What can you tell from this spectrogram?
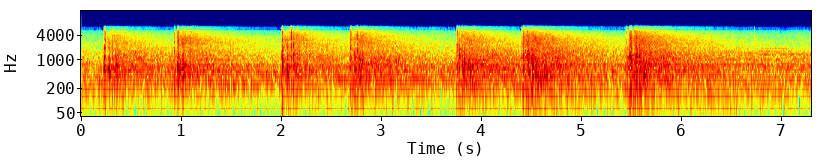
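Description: A drill team striking in unison, seven sharp percussive hits about a second apart in an uneven rhythm, each followed by a long echo through a large hall.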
